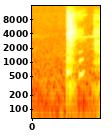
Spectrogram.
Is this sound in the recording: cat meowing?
yes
